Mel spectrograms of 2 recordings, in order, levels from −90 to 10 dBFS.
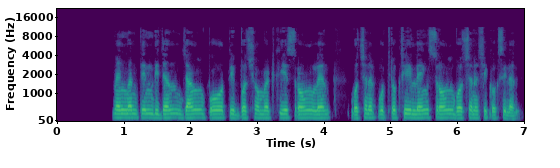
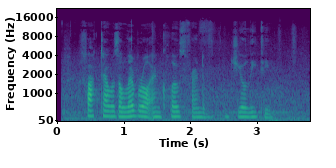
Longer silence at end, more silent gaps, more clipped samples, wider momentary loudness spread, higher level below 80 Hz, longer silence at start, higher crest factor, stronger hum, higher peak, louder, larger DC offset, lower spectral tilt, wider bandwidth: about the same, 0.1 s vs 0 s; neither; neither; second, 6 LU vs 17 LU; second, -64 dBFS vs -54 dBFS; first, 0.85 s vs 0.05 s; about the same, 16 dB vs 20 dB; neither; first, -8 dBFS vs -12 dBFS; first, -25 LUFS vs -31 LUFS; neither; first, -7.5 dB/octave vs -6 dB/octave; second, 11.5 kHz vs 14.5 kHz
